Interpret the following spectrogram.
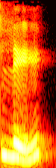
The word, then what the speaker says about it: les: We put les, S is silent, we put les before the plural name.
